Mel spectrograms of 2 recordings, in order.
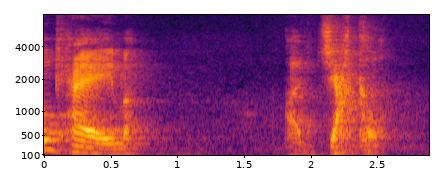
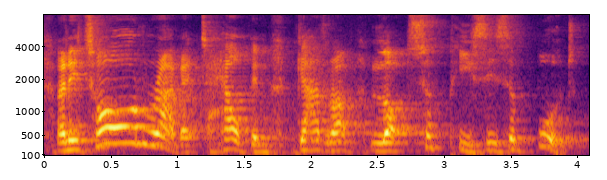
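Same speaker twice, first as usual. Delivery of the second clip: plain reading voice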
